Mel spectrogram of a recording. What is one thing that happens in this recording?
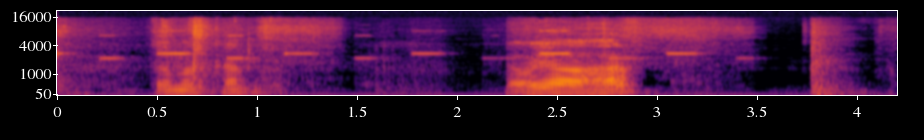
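A washing machine beeps with short electronic tones.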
